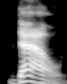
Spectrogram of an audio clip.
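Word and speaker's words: Tao: Dao, that T is pronounced as as a D and I've been mispronouncing it.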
